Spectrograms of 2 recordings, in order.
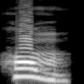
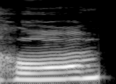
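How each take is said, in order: First: The O vowel is clipped short and quick. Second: The O vowel is drawn out long. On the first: The speaker calls it wrong. "इसको जल्दी कैसे बोलेंगे" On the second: The speaker calls it right. "धीरे बोला जा रहा है तो ई। इसको याद रखिएगा। जैसे होम"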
